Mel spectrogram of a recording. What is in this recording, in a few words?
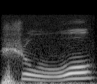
"shu3", mandarin, female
